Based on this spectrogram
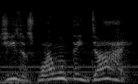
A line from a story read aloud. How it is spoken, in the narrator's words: Steve screamed behind her, a strain of disbelief and terror in his voice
